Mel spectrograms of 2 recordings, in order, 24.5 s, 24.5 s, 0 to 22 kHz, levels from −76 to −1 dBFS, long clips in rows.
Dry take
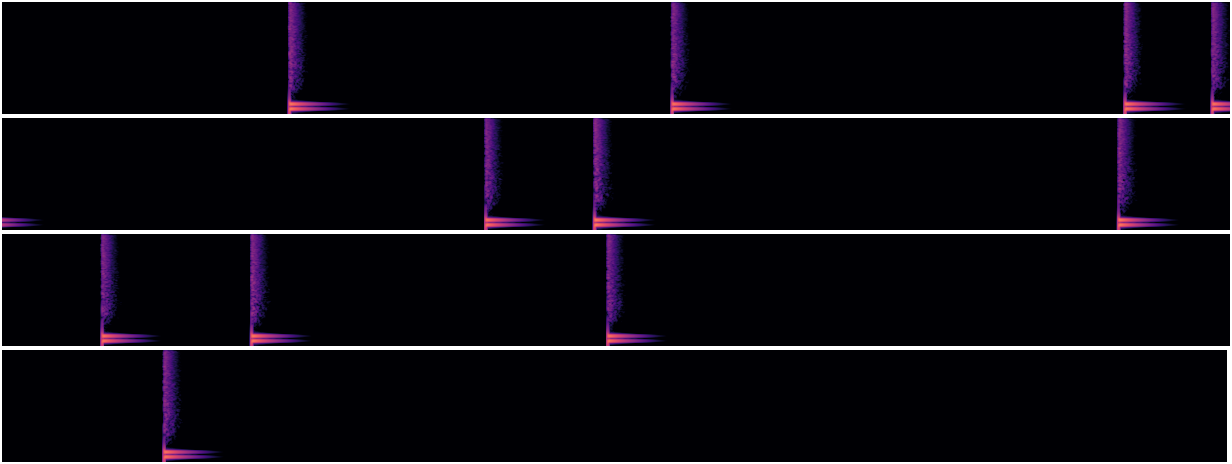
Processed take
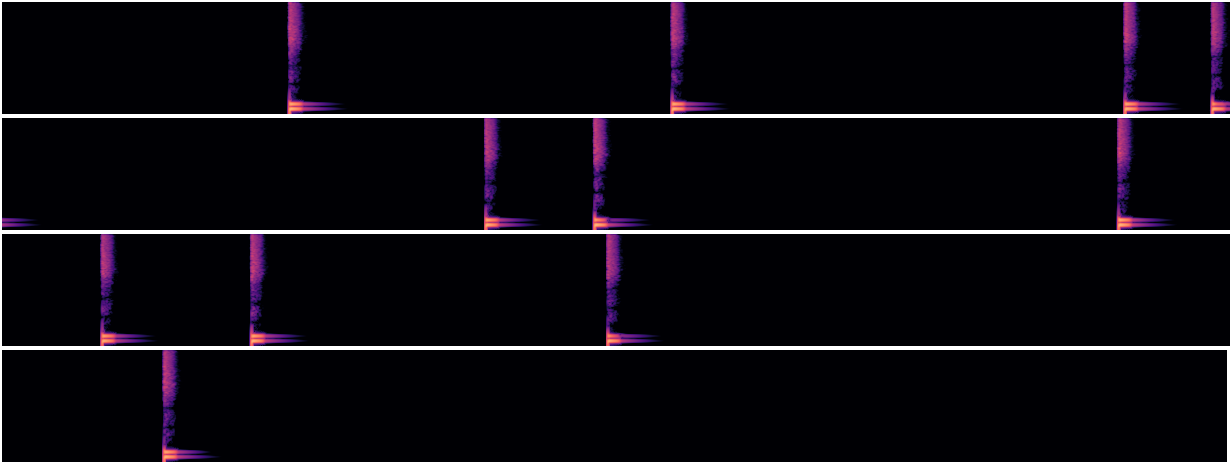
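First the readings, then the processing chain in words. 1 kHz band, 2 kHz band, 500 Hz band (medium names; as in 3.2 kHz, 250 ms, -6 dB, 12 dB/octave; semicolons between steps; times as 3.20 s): no reading, -4.5 dB, +6.0 dB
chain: tilt shelf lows +6 dB, about 720 Hz; reverb removal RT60 0.9 s; resonant high shelf 3.9 kHz +11 dB, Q 1.5; level rider gain up to 7 dB; Shepard-style phaser rising 0.97 Hz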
